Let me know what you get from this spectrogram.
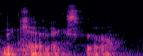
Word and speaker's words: Mechanicsville: Um, so shout out and uh, Monk, Monkville, Monkville uh, hydro facility. – Oh, I pronounce it Mechanicville. – Mechanicville, Mechanicsville. Yeah, I was just way off there. It's Mechanicsville.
